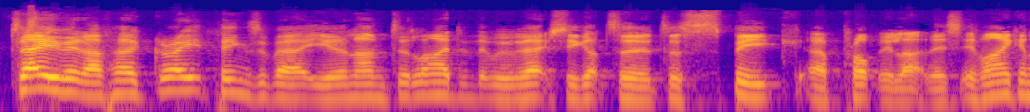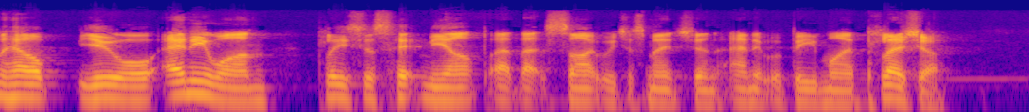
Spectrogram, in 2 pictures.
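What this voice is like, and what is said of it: Speaks with a noticeable accent. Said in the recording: “just because you have an accent, I already feel smarter than that just by listening to you”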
